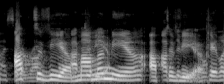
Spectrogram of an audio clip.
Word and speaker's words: Optavia: So, so let's let's talk back to like like So, so now you're with with Optiva. How you say it again? I said Optivia.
